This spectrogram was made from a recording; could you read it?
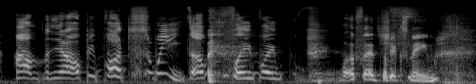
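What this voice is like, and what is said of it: Cartoon character voice. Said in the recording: “doing that voice”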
